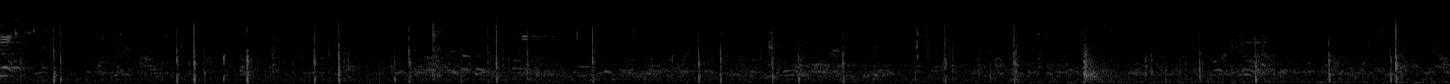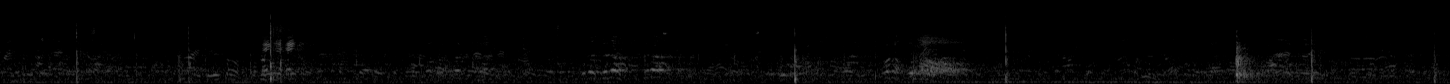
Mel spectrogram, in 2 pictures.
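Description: A football thuds as players kick it on a hard court.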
